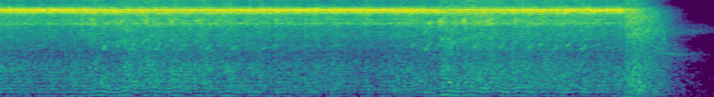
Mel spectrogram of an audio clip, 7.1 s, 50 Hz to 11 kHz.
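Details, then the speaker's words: Quadcopter on a PID tuning stand, INAV: high motor whine wavering in a quick pulsing rhythm, about two beats a second; the oscillation comes from pitch P gain deliberately set too high at 25. "that the pee on the pitch is set way too high that's you know exaggerated up at twenty-five percent"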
